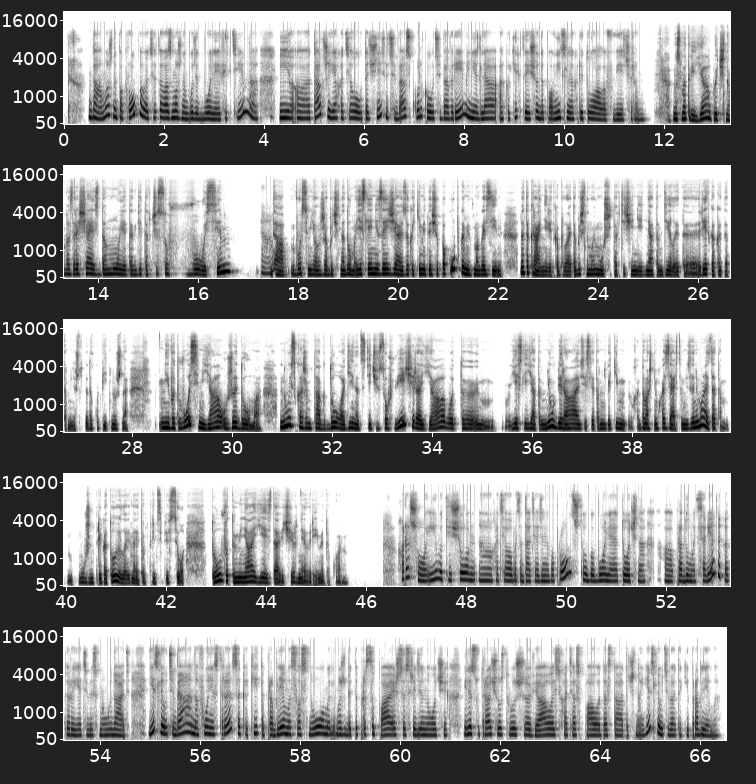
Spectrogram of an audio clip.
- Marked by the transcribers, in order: distorted speech; grunt
- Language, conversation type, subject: Russian, advice, Как уменьшить вечерний стресс с помощью простых действий?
